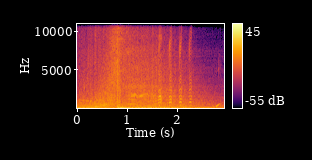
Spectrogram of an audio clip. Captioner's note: laughter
